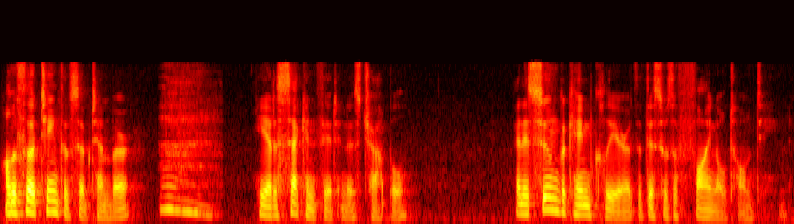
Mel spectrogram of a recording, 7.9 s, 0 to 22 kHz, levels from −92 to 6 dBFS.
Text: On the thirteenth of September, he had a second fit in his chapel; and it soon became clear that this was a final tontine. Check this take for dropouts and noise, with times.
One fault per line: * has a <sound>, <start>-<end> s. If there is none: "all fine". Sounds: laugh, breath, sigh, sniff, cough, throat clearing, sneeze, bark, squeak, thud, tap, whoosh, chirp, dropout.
* has a sigh, 1.6-2.2 s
